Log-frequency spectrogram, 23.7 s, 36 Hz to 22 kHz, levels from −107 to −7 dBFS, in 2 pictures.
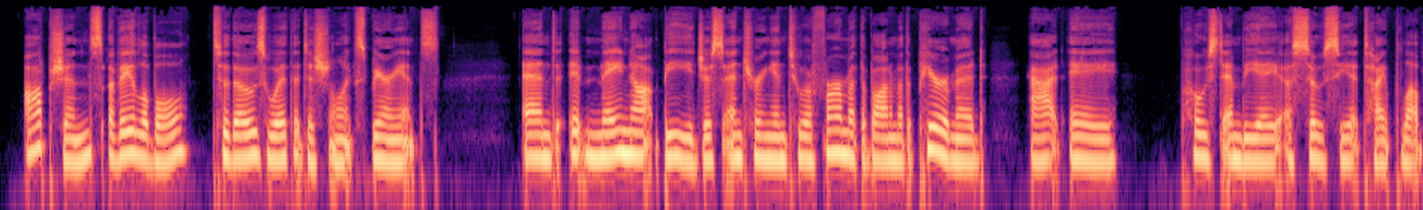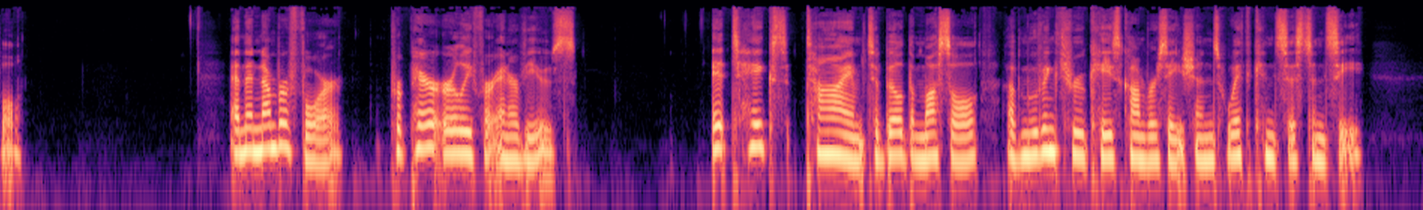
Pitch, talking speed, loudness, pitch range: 180 Hz, 130 wpm, -20 LUFS, 165-195 Hz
